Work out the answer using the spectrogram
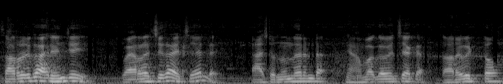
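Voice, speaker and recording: An actor playing a smug middle-aged restaurant owner who needles a customer with sly, mocking politeness, in a film scene with faint music. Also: male voice, medium pitch, fairly quick, darkish tone, a little hiss or hum, close to an everyday voice.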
